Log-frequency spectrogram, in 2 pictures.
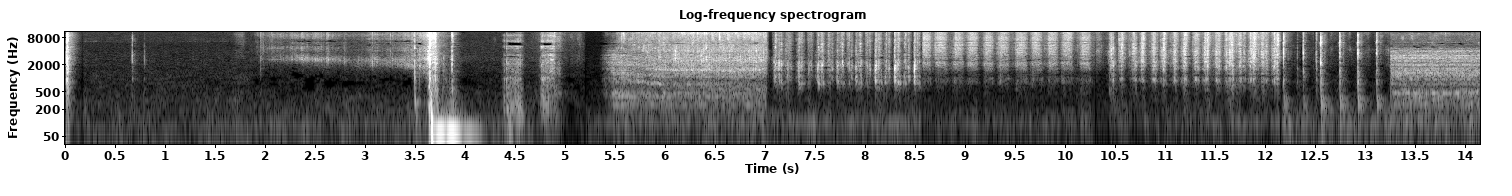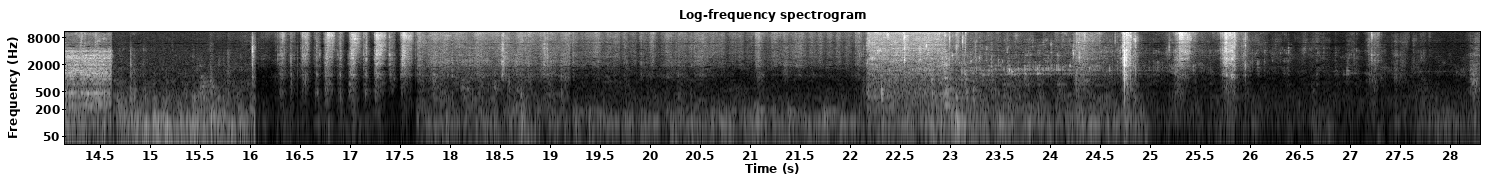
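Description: A cosmetic sponge puff washed under a running tap: water runs over it while it is squeezed and rubbed, with runs of rapid, regular squelching squeezes. A single sharp knock about four seconds in is the loudest sound.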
